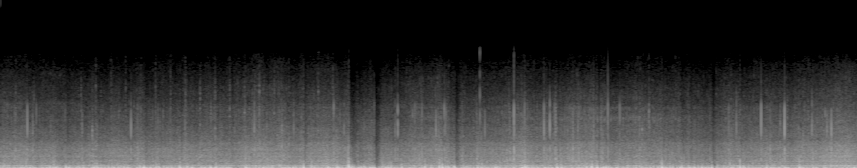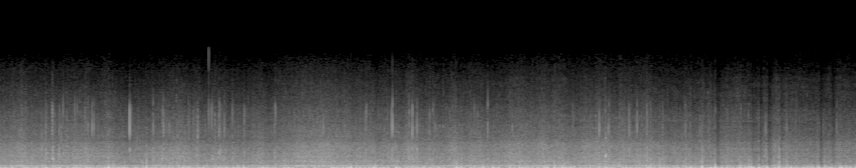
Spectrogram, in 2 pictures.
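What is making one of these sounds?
Wind buffets loudly past a microphone outdoors.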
